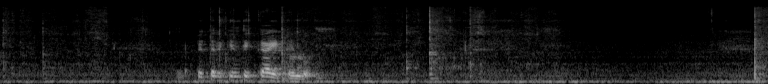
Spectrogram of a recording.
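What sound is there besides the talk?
stirring thickening kanafeh cornflour and maida mixture in pan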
